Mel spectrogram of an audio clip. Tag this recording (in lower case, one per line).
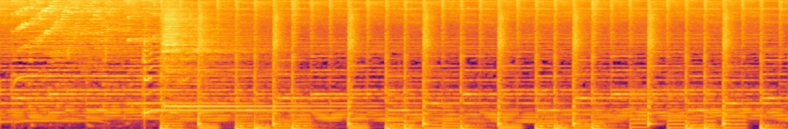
music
